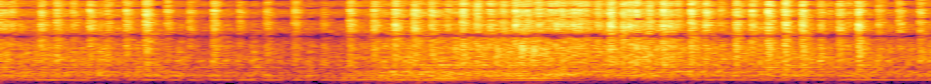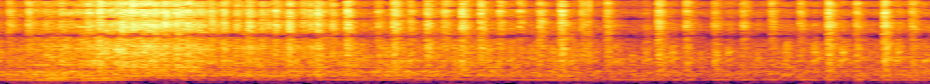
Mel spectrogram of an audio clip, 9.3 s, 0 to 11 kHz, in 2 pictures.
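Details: 1998 Chevrolet S10: a dull, fairly regular knock under the idle that swells as revs rise; rod bearings worn after a failed head gasket let coolant mix with the oil.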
